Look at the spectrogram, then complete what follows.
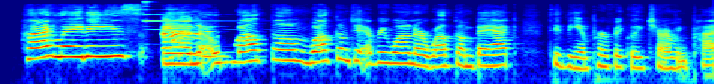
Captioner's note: bell rings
